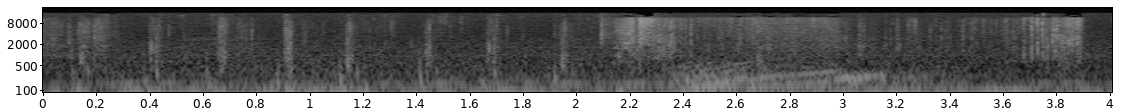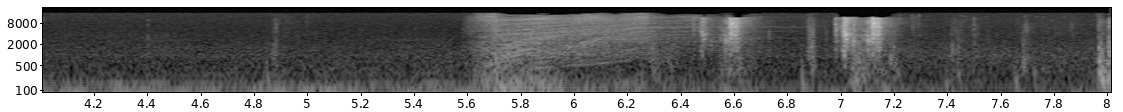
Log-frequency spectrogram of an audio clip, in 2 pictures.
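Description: Footsteps thud steadily on wooden floor and grass.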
